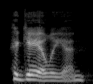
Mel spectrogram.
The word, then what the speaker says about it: Hegelian: Hegelian.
